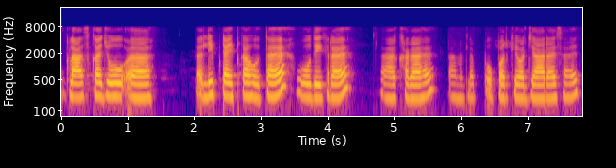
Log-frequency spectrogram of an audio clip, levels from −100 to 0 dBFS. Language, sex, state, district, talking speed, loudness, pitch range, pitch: Hindi, female, Maharashtra, Mumbai Suburban, 200 wpm, -17 LUFS, 195-215 Hz, 205 Hz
